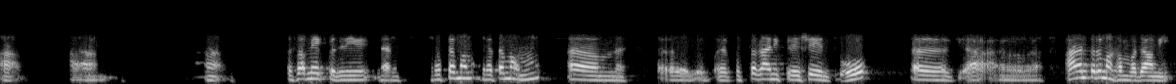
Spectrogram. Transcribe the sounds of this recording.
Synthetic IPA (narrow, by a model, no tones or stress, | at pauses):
aː | sɐmjeːk̚pɐd̪ini | pɾɐt̪ʰɐmɐmpɾɐt̪ɐmɐm | pust̪ɐkaːnipɾeːʂejent̪u | anɐnt̪ɐɾɐmɐɦɐmʋɐd̪aːmi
